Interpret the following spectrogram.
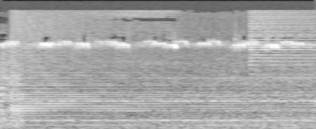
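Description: Crickets chirping, added as a sound effect: a faint, steady run of evenly spaced high chirps over a low steady hum.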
